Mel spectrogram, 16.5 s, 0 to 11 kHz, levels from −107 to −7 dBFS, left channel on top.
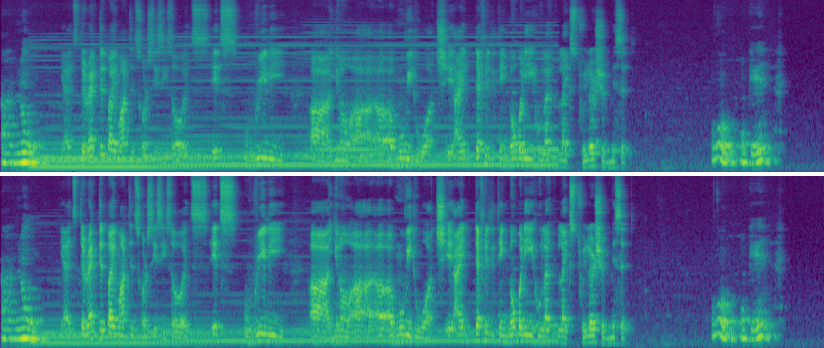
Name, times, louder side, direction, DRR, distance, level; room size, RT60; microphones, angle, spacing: voice 1, 0.0-1.0 14.2-15.6, left 2 dB, 10° left, 1.1 m, -25 dB
sound 1, 0.6-11.2, left 4 dB, 70° left, 0.5 m, -37 dB
voice 2, 1.2-5.7 6.2-12.5, right 3 dB, 55° right, 1.6 m, -31 dB
7.3 x 6.4 x 3.9 m
head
